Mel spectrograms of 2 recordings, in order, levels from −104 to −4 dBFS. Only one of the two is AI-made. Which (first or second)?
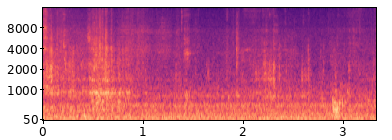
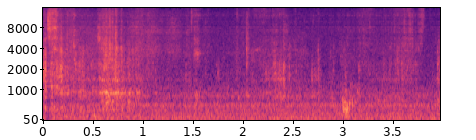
second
